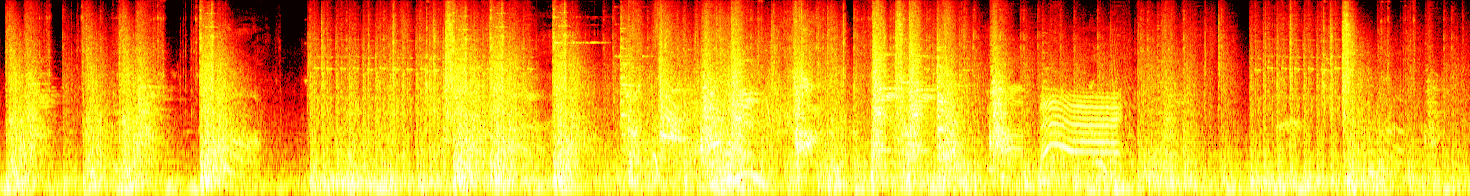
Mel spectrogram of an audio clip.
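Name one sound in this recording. Gunshots crack and echo in rapid bursts.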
